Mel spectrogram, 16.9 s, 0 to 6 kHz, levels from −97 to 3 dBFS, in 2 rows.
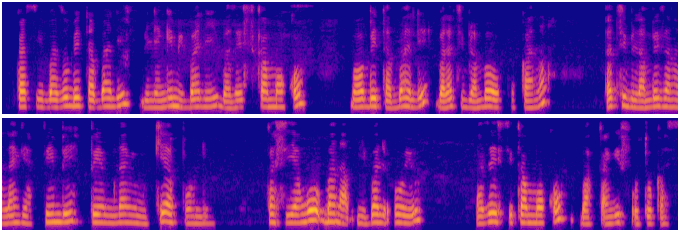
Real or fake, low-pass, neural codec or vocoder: fake; 5.4 kHz; vocoder, 24 kHz, 100 mel bands, Vocos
